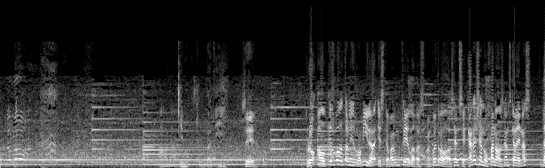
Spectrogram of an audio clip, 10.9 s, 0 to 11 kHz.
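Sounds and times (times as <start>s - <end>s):
clock bell chiming the quarters: 0.0s - 10.9s
voices murmuring: 0.0s - 10.9s
speech: 4.9s - 5.3s, 6.1s - 10.9s.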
